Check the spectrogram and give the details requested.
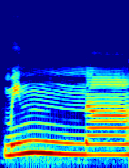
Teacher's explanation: நுனுக்கு மேலே சத்து இருக்கனால இதனால ஒரு செகண்ட் நல்லா அழுத்தி நம்ம வந்து நிப்பாட்டணும். மின்னா அப்படின்னு நம்ம நிப்பாட்டிக்கலாம்.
